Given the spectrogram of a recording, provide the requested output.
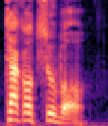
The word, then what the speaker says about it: Takotsubo: Takotsubo? – Cardiomyopathy. – There we go. You know, I'm special. – Takotsubo.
